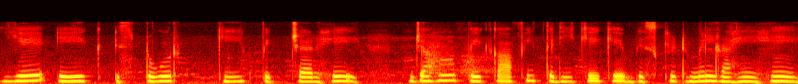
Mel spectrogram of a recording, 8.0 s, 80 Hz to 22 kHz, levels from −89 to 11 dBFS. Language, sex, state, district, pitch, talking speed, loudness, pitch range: Hindi, female, Madhya Pradesh, Bhopal, 220 Hz, 115 wpm, -15 LUFS, 210-225 Hz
